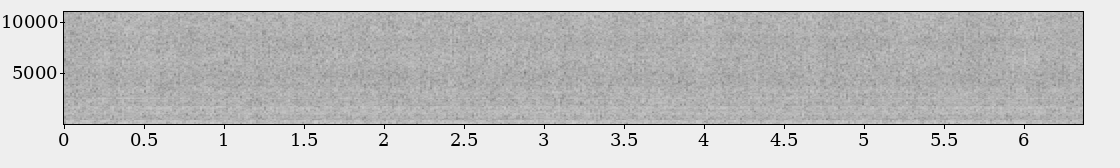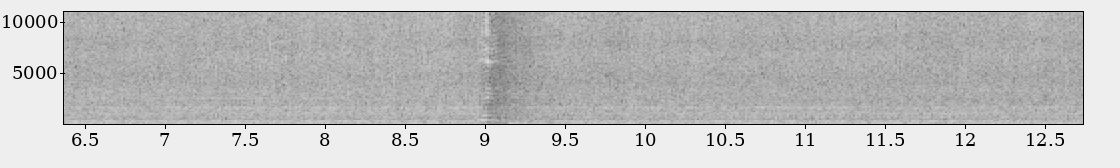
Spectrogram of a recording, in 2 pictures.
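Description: A boat engine hums steadily as the boat moves over calm water.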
